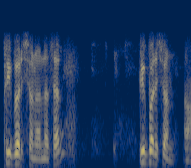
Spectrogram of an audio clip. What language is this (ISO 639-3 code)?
brx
